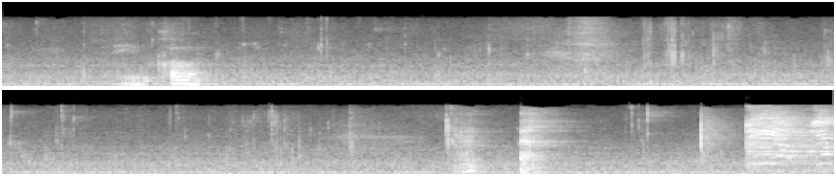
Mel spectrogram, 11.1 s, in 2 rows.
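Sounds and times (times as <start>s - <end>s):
crunchy food chewing: 1.6s - 8.6s.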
